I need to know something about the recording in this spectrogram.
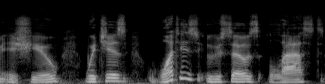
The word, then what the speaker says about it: Uso: Quick note that while they do pronounce it with slightly different emphasis, in Japanese, Uso means lie. Yeah. As in to tell a falsehood. In the Japanese, it's, instead of Uso, a lie, it's Uso.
